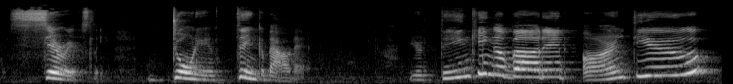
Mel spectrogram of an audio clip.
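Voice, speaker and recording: A woman speaks in a put-on character voice at an extremely high pitch, her pitch swinging very widely. She talks at a fairly slow pace with long, frequent pauses. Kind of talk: read-aloud character voice. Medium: read story.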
